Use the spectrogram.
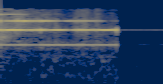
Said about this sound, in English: The vibrations of the bell keep changing and the sound keeps changing.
